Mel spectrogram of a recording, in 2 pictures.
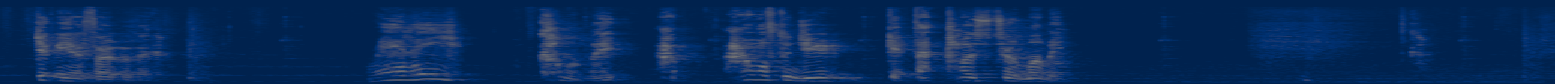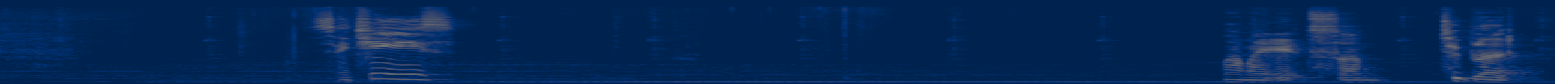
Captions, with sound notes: Get me a photo of it. - Really? - Come on, mate. How often do you get that close to a mummy? Come. (ominous music) (clock ticking) - Say, cheese! - Well mate, it's too blurred.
